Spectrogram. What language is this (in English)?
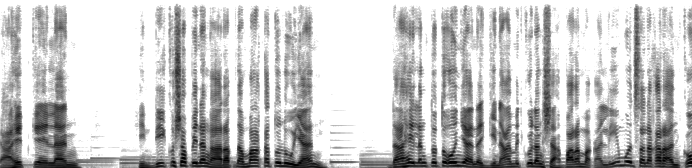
Filipino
